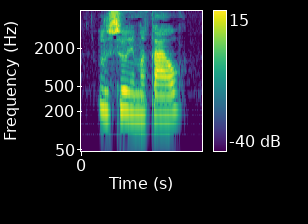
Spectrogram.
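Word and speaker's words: Usui Mikao: How would you say it? – Usui Makao. – There you go.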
